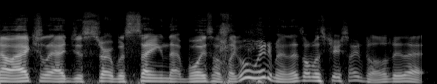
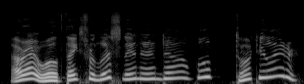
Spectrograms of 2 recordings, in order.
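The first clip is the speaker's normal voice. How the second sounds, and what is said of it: Bad impression of another person's voice. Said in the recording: “bad impression ... a bad Jerry Seinfeld”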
